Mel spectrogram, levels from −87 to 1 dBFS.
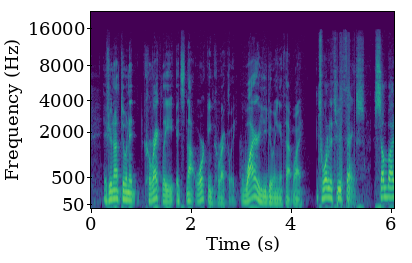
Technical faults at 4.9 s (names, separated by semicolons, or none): processor overload crackle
